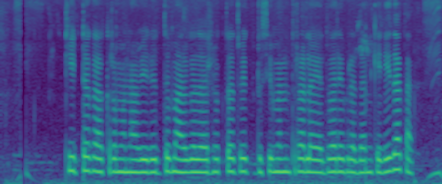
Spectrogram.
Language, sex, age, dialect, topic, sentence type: Marathi, female, 25-30, Varhadi, agriculture, statement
